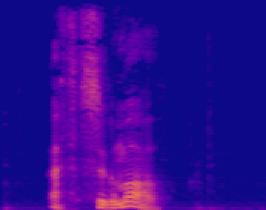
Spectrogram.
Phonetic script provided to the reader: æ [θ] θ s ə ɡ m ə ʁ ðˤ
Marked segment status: correct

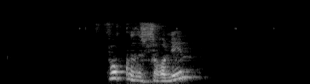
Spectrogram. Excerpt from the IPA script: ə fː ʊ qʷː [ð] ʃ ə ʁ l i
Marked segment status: correct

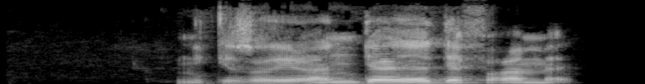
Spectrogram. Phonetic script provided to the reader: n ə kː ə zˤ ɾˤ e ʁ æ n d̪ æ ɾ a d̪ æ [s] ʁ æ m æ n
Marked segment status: incorrect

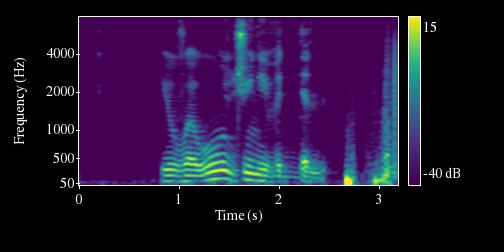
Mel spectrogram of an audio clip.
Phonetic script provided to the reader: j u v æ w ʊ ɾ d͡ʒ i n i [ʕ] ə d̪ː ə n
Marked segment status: incorrect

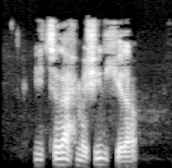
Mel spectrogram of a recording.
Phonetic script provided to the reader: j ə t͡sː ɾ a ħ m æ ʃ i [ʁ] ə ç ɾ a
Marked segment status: incorrect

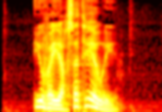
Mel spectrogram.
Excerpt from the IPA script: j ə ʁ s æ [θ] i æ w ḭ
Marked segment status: correct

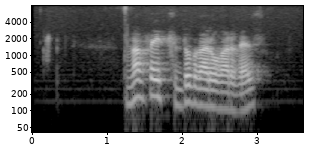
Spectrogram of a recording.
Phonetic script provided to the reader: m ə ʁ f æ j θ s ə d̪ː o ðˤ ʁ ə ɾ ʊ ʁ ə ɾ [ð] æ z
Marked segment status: incorrect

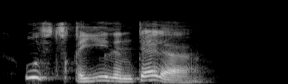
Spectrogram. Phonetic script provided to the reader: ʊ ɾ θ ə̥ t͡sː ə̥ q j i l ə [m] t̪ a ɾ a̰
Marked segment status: incorrect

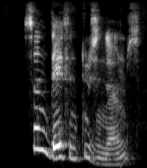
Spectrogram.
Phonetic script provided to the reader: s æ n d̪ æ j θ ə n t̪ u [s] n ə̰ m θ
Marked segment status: incorrect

